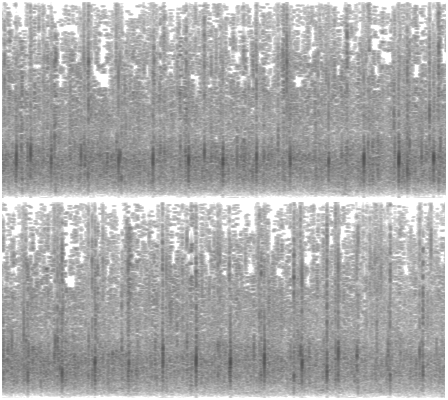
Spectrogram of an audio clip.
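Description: Audience applauding, a steady patter of many hands clapping, easing off slightly near the end.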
